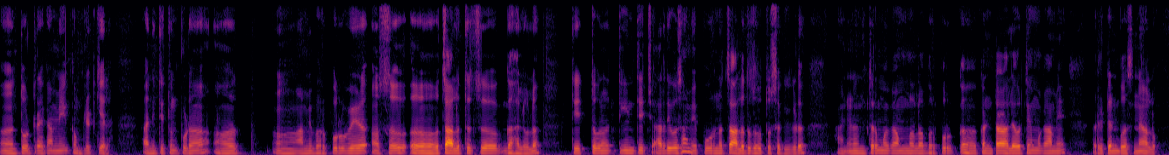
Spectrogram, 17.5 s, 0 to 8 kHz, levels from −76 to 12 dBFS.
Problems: constant background noise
